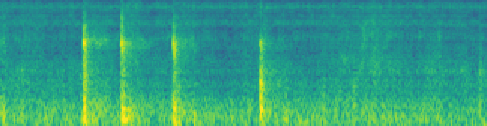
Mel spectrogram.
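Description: Chalk tapping and clicking against a blackboard while writing: four faint, short, sharp knocks at uneven spacing.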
